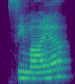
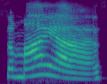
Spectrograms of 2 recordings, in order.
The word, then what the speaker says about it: Samaya: See Maya? Is that right? Again, a little bit of the emphasis. Okay. Wrong syllable. But yes, Samaya is one of them.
